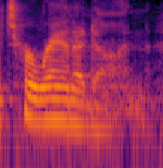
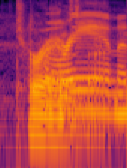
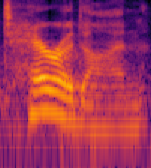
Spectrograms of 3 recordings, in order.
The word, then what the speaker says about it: Pteranodon: You know, not technically a dinosaur, but you know one creature whose like pronunciation kills me, Pteranodon. Pteranodon. Nobody seems to. So many people call it pterodon, and I'm like, Oh, I have heard it pronounced pterodon.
